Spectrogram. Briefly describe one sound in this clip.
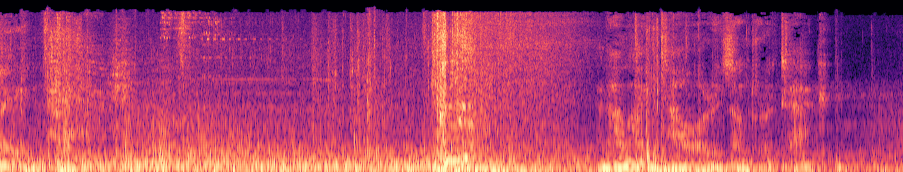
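Blades swing and strike with sharp thuds during a fight.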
